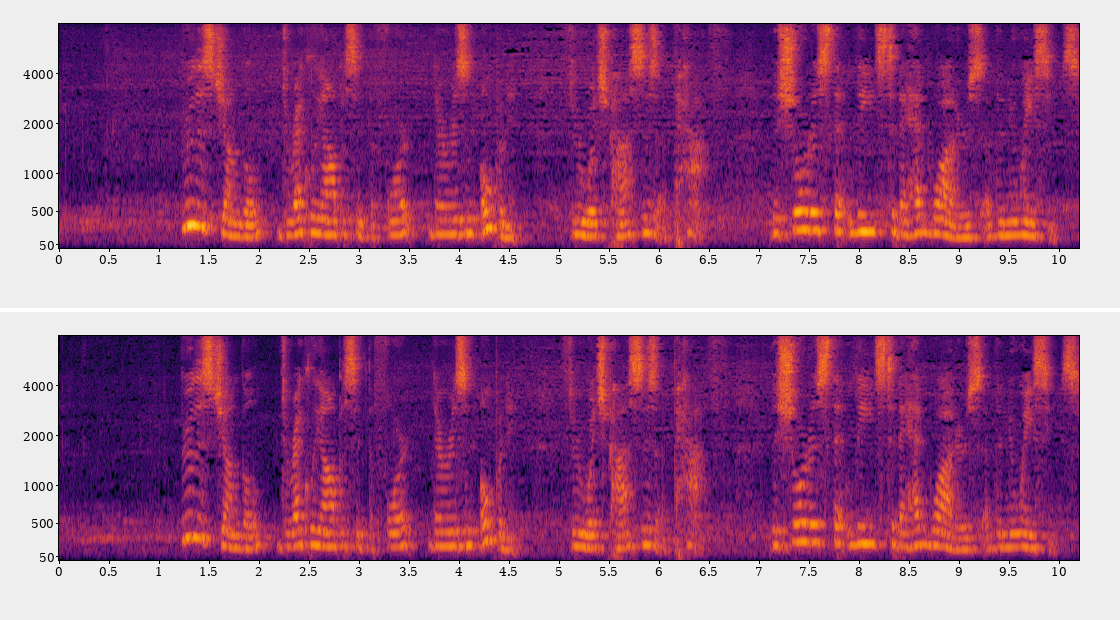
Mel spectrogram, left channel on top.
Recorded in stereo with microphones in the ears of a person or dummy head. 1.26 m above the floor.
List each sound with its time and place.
1.2 s a woman speaking: 65° right (ahead or behind), 0.8 m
